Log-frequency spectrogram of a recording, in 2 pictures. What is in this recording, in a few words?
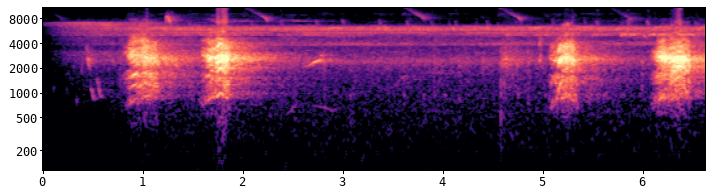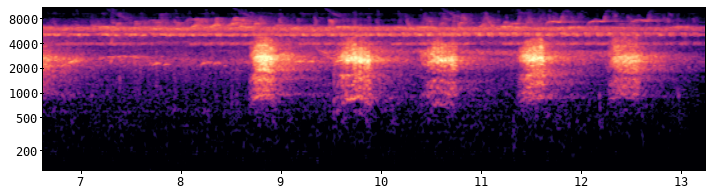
Ara macao, flight calls; S. America; Eastern Lowlands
